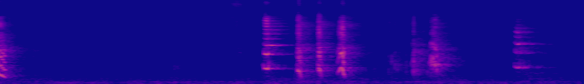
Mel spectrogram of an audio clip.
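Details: Indian parrots during playtime give a burst of short, nasal, harmonic chattering notes, four in fast series, then a couple more after a gap, with a quiet indoor background.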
